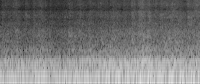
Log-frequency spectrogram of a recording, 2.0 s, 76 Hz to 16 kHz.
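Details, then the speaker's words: 1968 Dodge W200 Power Wagon, 383 big block, being revived: low uneven rumble with a loping, unsteady beat, won't hold idle. Carburetor faulty; one side suspected not getting fuel, possibly plugged. "the carburetor is not that good not really doing what we wanted to you don't want to idle and it's just not good"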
